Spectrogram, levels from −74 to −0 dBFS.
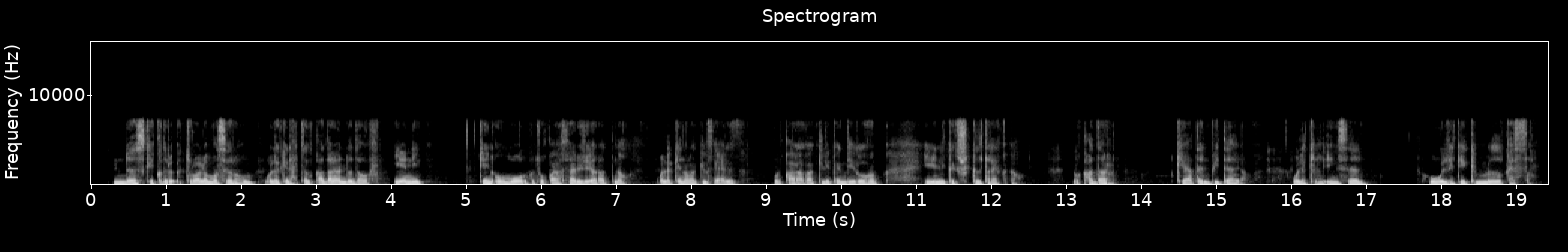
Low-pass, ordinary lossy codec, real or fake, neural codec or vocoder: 7.2 kHz; none; real; none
